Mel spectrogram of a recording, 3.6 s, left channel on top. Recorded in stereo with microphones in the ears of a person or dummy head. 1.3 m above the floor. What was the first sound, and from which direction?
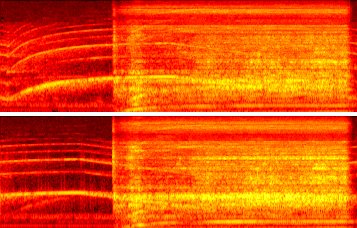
A blender, 65° right (ahead or behind).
